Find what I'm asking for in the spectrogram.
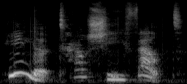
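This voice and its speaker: This is a children's storytime: a woman reads a picture book aloud like a teacher, full of expression, sometimes lowering to a hush and posing questions to the kids. She has a very high, gravelly voice and takes her time.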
